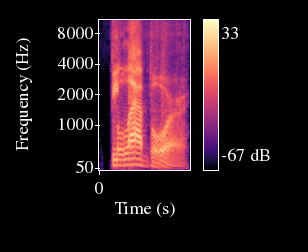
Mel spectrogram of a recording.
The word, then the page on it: belabour: American English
